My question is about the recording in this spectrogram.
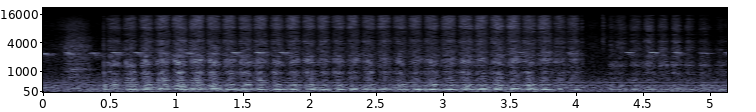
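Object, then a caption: Graphite pencil on heavy textured paper sheet. A graphite pencil held flat is rubbed back and forth across a large flat sheet of heavy textured mixed-media paper, shading it. Quick, rhythmic strokes make a dry, grainy rasp with a bright hiss, over a steady low hum. The strokes ease off into a quieter rub near the end.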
